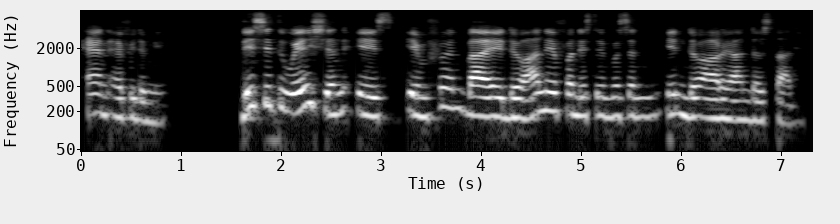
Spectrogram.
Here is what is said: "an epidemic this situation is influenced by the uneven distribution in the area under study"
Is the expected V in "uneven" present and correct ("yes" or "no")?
no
